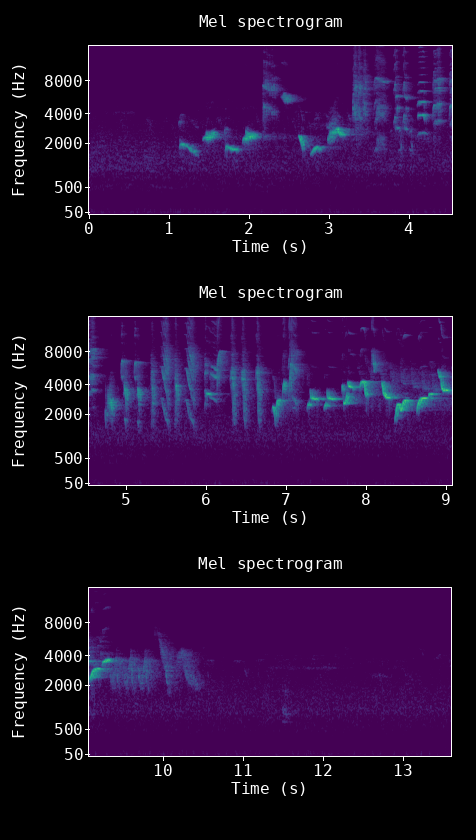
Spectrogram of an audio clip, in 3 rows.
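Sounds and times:
Eurasian blackcap Sylvia atricapilla scratchy warble and fluty whistled song: 1.1 - 10.4.

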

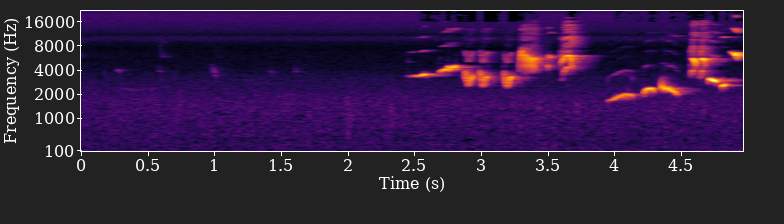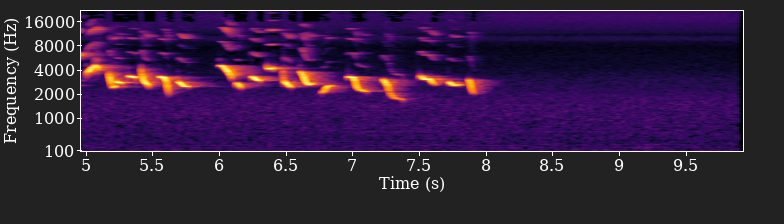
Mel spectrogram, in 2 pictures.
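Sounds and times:
Eurasian blackcap Sylvia atricapilla singing: 2.5 - 8.1.

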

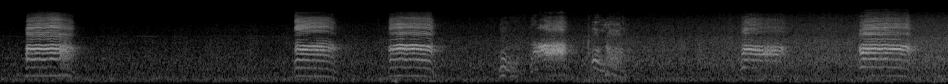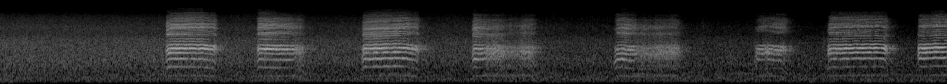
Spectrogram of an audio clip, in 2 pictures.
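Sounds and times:
carrion crow Corvus corone uttering hoarse grating caws: 0.3 - 0.8, 3.0 - 4.4, 5.0 - 6.3, 7.4 - 7.9, 11.2 - 14.9, 15.6 - 16.4, 17.0 - 18.9.

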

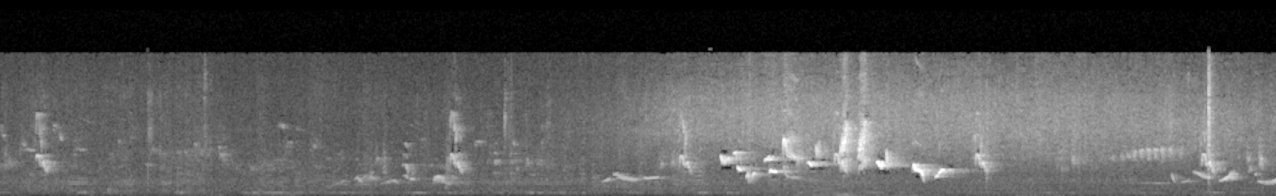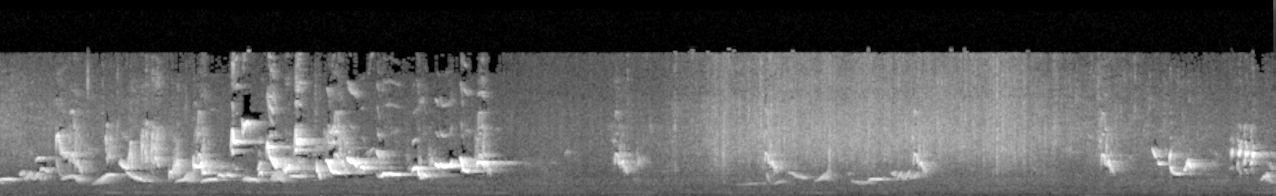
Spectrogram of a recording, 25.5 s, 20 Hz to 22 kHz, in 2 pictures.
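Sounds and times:
Eurasian blackcap Sylvia atricapilla singing: 6.0 - 18.0, 20.1 - 22.2.

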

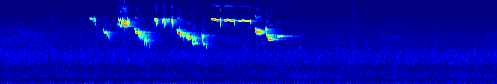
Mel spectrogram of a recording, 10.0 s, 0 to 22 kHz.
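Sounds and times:
European robin song: 1.8 - 6.0.

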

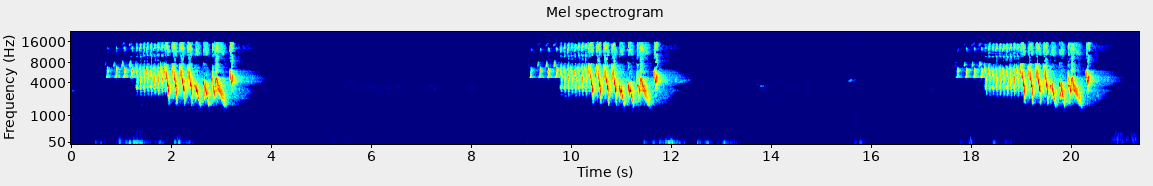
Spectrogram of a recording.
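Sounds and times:
common chaffinch Fringilla coelebs singing: 0.7 - 3.5, 9.2 - 12.2, 17.7 - 20.6.

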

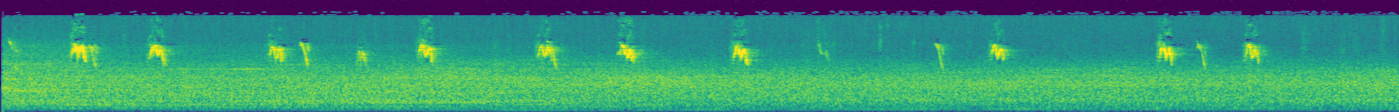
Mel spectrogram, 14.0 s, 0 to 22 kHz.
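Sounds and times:
house sparrow Passer domesticus chirps: 0.0 - 1.9, 2.5 - 4.5, 5.4 - 6.5, 7.3 - 7.6, 8.2 - 10.2, 11.6 - 12.8
steady background hiss: 0.0 - 13.9.

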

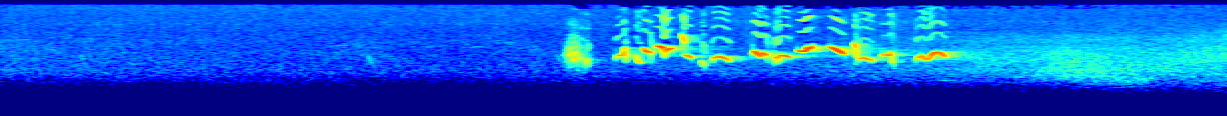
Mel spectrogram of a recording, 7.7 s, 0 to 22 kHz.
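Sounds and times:
Eurasian blackcap Sylvia atricapilla warbling song: 3.5 - 6.0.

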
